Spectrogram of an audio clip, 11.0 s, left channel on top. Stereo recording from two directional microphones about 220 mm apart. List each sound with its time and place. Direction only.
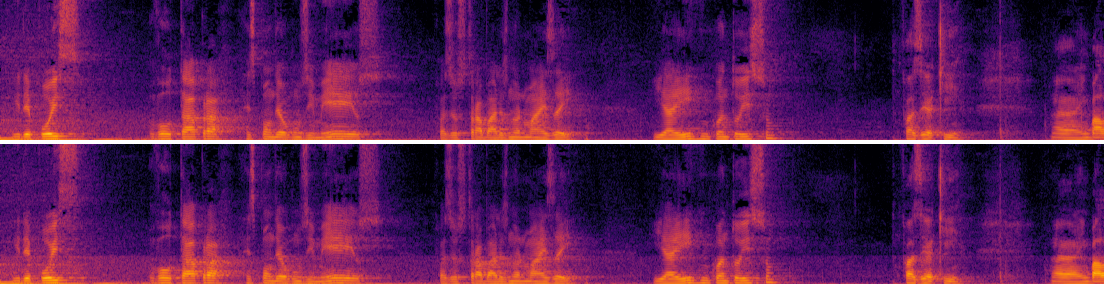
0.1 s a man's voice: 5° left (ahead or behind)
9.0 s speech: 10° left (ahead or behind)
